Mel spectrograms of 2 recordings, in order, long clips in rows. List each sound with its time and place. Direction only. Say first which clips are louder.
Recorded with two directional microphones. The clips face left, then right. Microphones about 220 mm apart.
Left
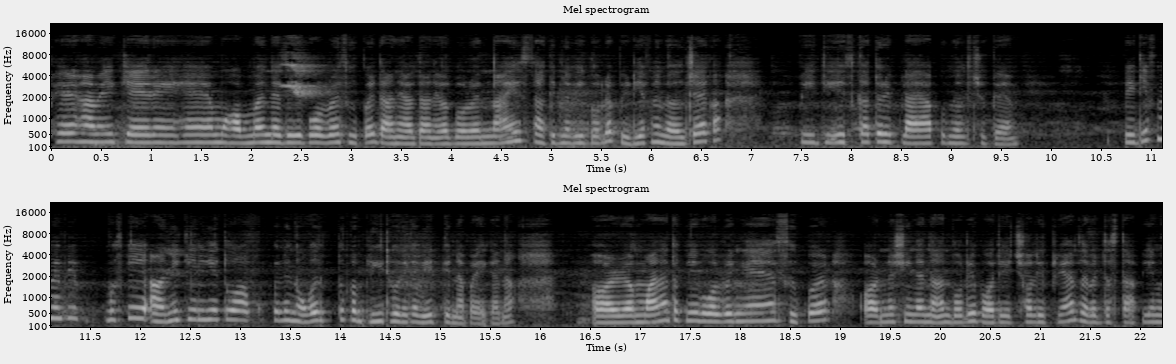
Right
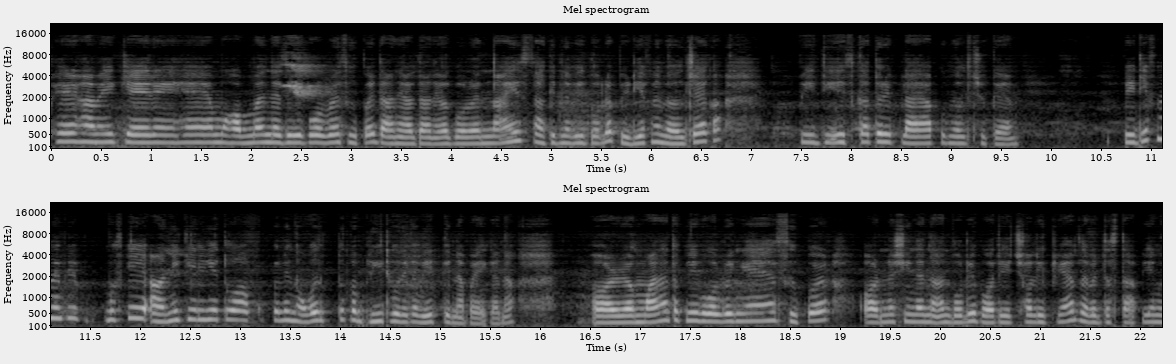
0.0 s a woman's voice: right 2 dB; 20° right (ahead or behind)
10.7 s a woman's voice: right 3 dB; 25° right (ahead or behind)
